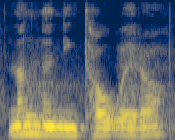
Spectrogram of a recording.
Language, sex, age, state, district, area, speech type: Manipuri, female, 60+, Manipur, Ukhrul, rural, spontaneous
